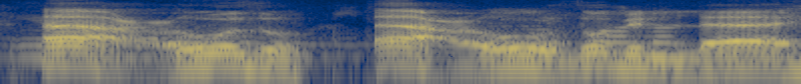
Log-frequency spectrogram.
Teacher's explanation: عین گلے کے درمیان سے اس کی آواز آئے گی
